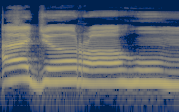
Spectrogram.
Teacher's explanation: Mim bertemu dengan ba. Ikhfa syafawi. Dengung 2 harakat. Rapatkan bibir tapi jangan tekan.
